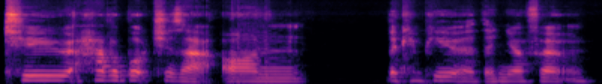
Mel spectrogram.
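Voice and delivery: ordinary delivery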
